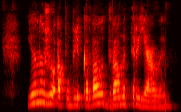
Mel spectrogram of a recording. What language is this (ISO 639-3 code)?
bel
